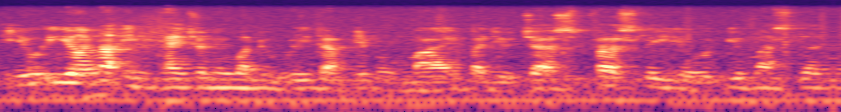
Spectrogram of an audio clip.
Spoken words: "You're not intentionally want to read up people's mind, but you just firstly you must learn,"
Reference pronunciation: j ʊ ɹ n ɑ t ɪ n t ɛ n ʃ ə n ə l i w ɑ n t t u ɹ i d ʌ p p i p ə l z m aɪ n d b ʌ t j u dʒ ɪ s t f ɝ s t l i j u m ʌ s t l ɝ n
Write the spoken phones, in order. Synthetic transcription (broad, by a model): j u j n ɑ t ɪ n t ɛ n ʃ ə n ə l i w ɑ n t t u ɹ i d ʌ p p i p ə m aɪ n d b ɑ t j u dʒ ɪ s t f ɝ s t l i j u m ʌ s t l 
